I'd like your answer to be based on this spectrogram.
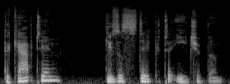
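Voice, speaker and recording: A man reading scripted dramatic narration in a deliberate, theatrical manner. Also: medium pitch, very animated, dark tone, breathy edge. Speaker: author reading own audiobook. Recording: cassette audiobook with long reverb.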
